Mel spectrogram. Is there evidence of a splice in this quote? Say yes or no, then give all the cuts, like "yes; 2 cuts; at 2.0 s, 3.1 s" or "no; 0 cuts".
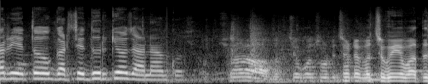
no; 0 cuts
